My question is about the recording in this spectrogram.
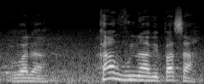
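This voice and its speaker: Expressive and high-voiced, this man talks at normal speed over some background noise. He's an Islamic teacher in a mosque who explains Arabic terms and quizzes the listeners in his religious class, with faint traffic outside.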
